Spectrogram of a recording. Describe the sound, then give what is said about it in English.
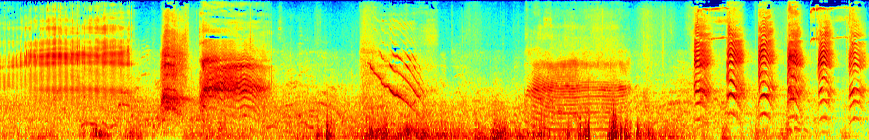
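Beluga whales call at an aquarium in Mystic, Connecticut, trading squeaks, chirps, whistles and creaky croaks, ending in a series of rapid pulsed bursts, while visitors talk underneath. “So beluga whales. Whoa. Have you guys ever heard a whale before?”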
